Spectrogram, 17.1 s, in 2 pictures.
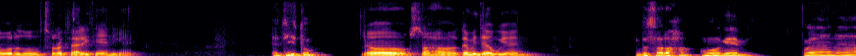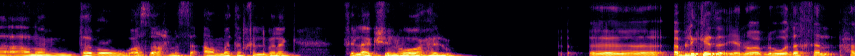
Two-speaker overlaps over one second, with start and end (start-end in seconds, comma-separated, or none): none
